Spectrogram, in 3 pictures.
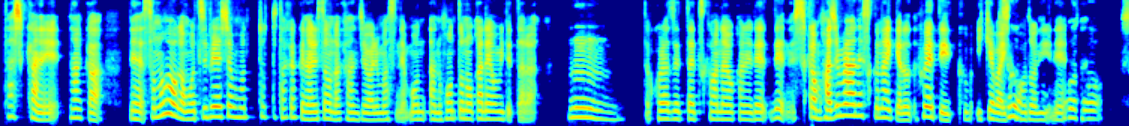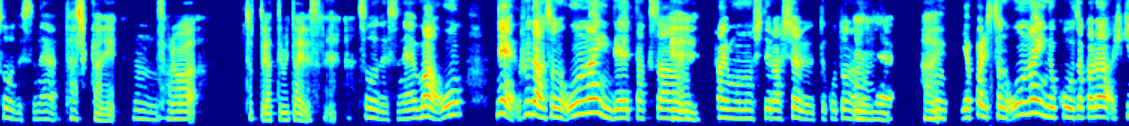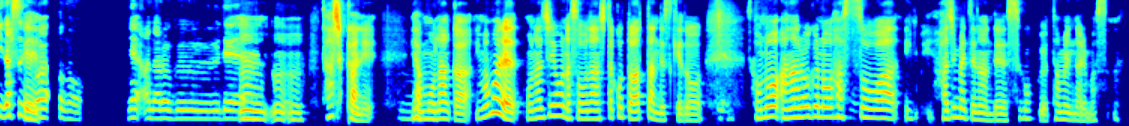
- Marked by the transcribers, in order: other noise
- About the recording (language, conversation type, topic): Japanese, advice, 貯金が減ってきたとき、生活をどう維持すればよいですか？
